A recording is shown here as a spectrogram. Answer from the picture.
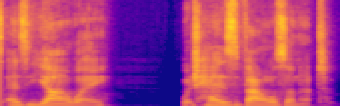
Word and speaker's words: Yahweh: the top name for god is what we pronounce as yahweh which has vowels in it but it was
